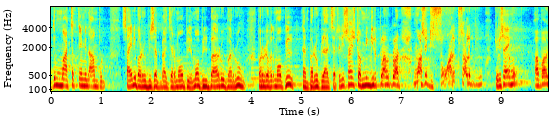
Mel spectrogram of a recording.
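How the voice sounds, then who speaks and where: Playful pastor, high gravelly voice. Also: male voice, in a large hall. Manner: playful, teasing the congregation, acts out dialogue. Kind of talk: sermon with humorous storytelling. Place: large church service.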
